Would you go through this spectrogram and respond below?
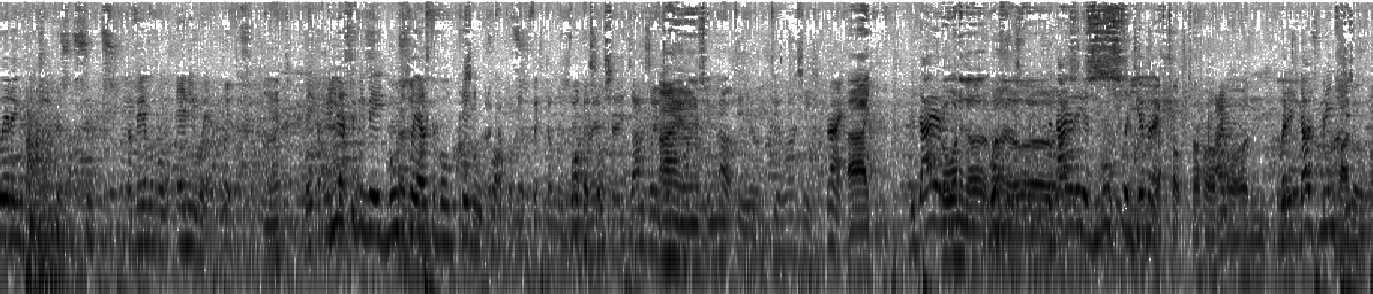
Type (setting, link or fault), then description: fault, background noise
